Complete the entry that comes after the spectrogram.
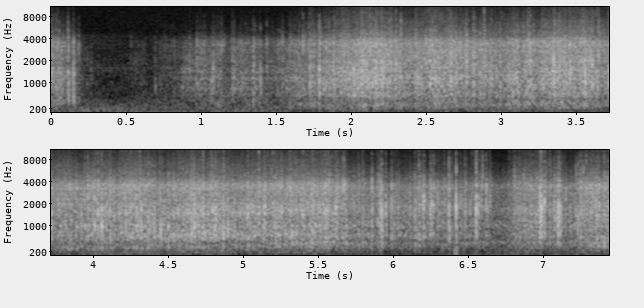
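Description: A small Kraft macaroni and cheese cardboard box filled with dry pasta is held in both hands, tapped with the fingertips and rubbed. After a brief quiet start, a steady, dense crackling and rustling rattle builds up, concentrated in the mid-to-bright range. Faint sharper clicks stand out near the end.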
